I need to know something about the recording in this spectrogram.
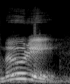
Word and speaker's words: Moody: You got your name wrong? It's Moody.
